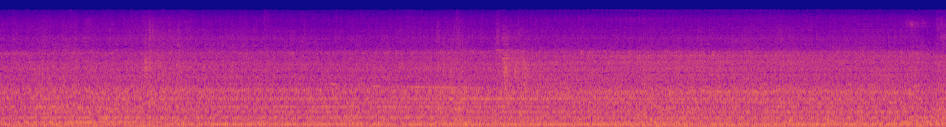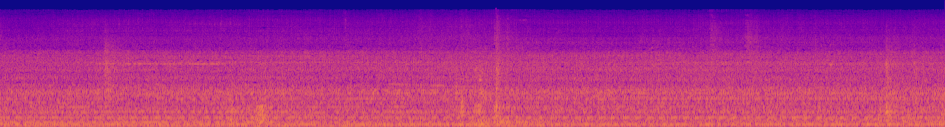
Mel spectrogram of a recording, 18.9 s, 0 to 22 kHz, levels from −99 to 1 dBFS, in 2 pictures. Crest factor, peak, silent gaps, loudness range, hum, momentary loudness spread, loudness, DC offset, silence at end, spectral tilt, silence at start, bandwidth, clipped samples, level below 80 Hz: 18 dB; -16 dBFS; none; 1 LU; none; 3 LU; -33 LUFS; under 0.1%; 0 s; -5 dB/octave; 0 s; 16 kHz; under 0.1%; -44 dBFS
